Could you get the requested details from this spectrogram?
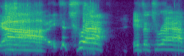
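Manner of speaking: very high-pitched shouted cry, in character. Player in a tabletop game, just hit by a trap, gives an in-character shout. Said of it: "I'm gonna shout".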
